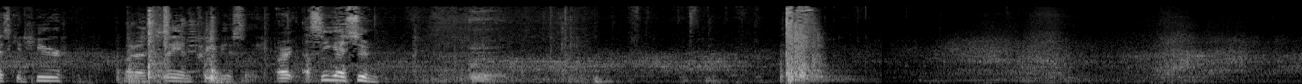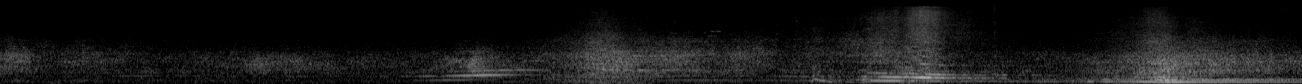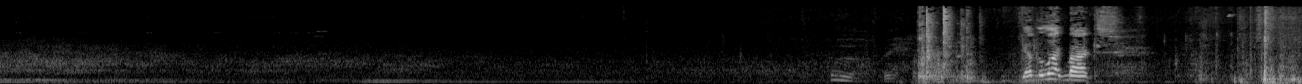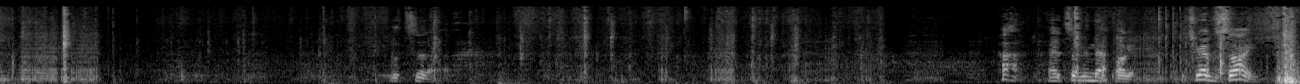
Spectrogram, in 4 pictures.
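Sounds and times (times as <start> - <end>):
road vehicles passing by: 0.0 - 52.0.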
